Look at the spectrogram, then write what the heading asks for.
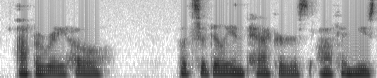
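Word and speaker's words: aparejo: The government uses a Spanish pack saddle or what is known as an oparejo pronounced oparejo but civilian packers often use the cross tree saddle.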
